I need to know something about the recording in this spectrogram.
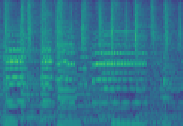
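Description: Live band playing Andean huayño dance music: electric bass notes under a held, sustained high melody line.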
